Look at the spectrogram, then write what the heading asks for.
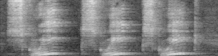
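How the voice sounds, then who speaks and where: Small, eager storybook hamster done by a male reader, high-pitched, squeaky, pleading, in an echoey room. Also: big pitch swings, very slow, mellow, heavily acted. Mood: excited squeaking. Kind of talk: children's storybook character voice. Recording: roomy echo, distant microphone.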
